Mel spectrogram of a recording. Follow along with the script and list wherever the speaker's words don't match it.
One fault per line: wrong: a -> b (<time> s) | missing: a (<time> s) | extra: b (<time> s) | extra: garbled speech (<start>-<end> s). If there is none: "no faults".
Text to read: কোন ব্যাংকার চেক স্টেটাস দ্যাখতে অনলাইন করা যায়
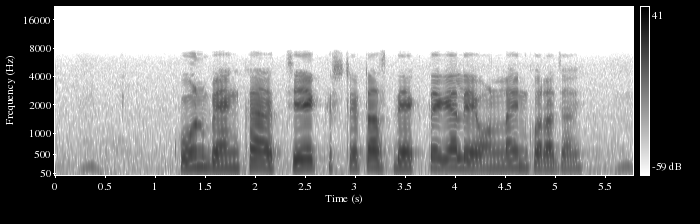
extra: গ্যালে (3.9 s)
